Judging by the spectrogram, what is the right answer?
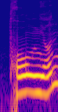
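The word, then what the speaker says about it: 洞然: 차별만 놓아버린다면 단막 정의하면은 통년 면백하리라. 이거는 무슨 동 할 때는 동이라 발음하지만은 확 뚫린다 이럴 때는 통이라고 이야기합니다. 그래서 통년 그러면은 확 터져버린 것을 통년, 통년 명백하리라.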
